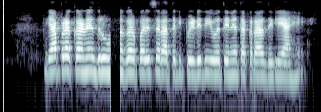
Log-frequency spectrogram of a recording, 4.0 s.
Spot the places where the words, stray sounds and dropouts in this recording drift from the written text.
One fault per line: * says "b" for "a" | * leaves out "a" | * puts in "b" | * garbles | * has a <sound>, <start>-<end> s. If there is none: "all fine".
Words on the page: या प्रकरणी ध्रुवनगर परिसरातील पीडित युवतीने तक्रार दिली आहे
* has a dropout, 1.4-1.5 s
